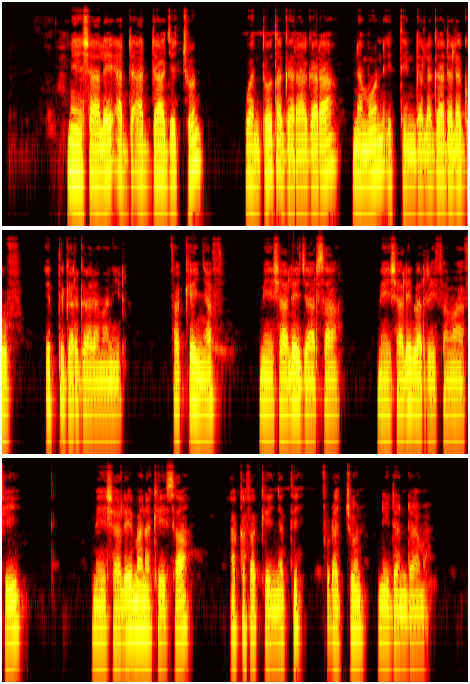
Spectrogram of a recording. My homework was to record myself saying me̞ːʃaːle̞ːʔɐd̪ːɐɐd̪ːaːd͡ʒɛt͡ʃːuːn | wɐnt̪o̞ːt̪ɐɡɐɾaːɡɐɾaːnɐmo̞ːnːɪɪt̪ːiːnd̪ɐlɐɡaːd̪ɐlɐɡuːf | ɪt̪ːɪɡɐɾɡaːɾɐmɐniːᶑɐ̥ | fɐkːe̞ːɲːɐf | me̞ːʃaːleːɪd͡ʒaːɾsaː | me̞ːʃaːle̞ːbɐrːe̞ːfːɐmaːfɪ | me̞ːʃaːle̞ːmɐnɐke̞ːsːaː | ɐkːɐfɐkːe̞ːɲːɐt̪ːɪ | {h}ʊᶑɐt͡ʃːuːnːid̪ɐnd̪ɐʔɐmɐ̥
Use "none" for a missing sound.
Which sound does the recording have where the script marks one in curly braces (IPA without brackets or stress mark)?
f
